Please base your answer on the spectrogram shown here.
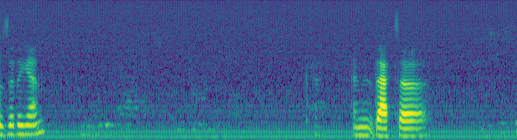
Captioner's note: audience response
